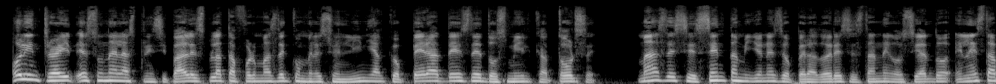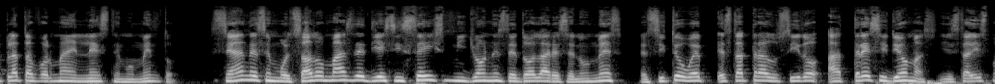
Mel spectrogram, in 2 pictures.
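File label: Spanish male; 西班牙语; 外语; 小语种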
